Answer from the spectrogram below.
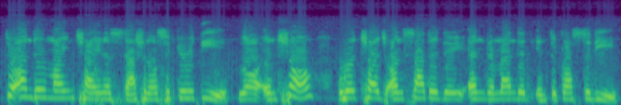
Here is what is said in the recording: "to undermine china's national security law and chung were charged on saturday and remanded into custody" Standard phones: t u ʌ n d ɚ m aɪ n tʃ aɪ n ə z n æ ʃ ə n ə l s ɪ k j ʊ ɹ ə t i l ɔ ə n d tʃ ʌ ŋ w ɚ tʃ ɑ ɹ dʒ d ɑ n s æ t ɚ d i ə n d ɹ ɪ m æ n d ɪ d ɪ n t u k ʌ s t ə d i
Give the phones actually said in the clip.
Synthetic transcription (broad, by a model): t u ʌ n d ɚ m aɪ n tʃ aɪ n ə s n æ ʃ ə n ə l s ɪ k j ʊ ɹ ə t i l ɔ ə n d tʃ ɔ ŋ w ɚ tʃ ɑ ɹ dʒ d ɑ n s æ t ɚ d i ə n d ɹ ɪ m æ n d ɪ d ɪ n t u k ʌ s t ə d i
